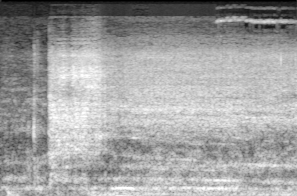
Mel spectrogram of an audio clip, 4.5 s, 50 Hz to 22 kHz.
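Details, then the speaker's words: Hyundai Verna Fluidic 1.6 L petrol, misfiring on one cylinder from a weak coil, stalls and lacks pickup: cranks and catches, then idles rough and unstable, rpm raised to about 1000 by the computer and hunting up and down. "जब गाड़ी misfire करती है तब engine का RPM बढ़ जाता है। यह नॉर्मल है क्योंकि कंप्यूटर एडजस्ट करता है इंजन की स्पीड वाइब्रेशन कम करने के लिए और गाड़ी बंद ना पड़ जाए इसलिए। तो इस गाड़ी में ऐसा ही हो चुका है। अभी इसका आरपीएम 1000 तक पहुंचा है और बहुत ही ऊपर नीचे हो रहा है।"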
